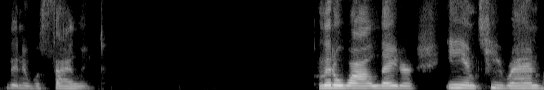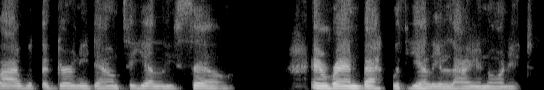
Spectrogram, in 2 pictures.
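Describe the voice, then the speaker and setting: A woman's voice: mid-range voice, no room sound, clean studio sound, close to an everyday voice. A woman acting an anxious, distraught sister in a staged reading of a play, with earnest, emotional delivery. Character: anxious, distraught younger sister relaying bad news.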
